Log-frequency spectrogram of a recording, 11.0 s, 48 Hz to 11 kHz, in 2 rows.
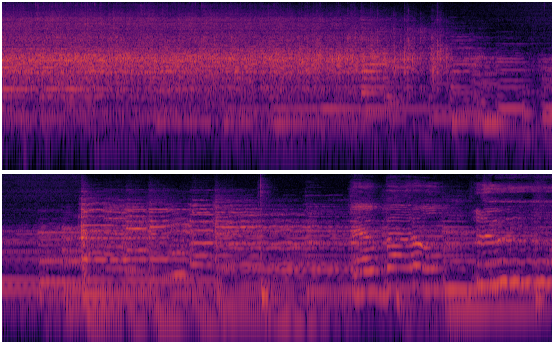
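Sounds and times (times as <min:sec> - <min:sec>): strummed guitar: 0:00.0 - 0:11.0.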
